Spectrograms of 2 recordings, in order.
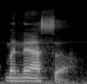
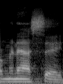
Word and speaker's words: Manasseh: The first king was Manasseh, or Manasseh, depending how you pronounce it.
